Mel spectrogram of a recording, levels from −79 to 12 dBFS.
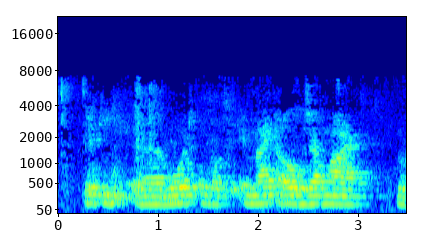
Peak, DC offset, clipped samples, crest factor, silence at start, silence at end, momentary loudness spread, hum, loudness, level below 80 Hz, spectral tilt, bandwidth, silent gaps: -12 dBFS; under 0.1%; under 0.1%; 16 dB; 0 s; 0 s; 8 LU; none; -27 LUFS; -58 dBFS; -5.5 dB/octave; 7.4 kHz; none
